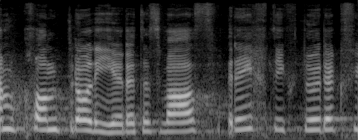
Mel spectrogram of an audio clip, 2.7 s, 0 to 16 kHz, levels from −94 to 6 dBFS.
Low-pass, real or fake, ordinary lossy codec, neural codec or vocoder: 14.4 kHz; fake; none; codec, 44.1 kHz, 3.4 kbps, Pupu-Codec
